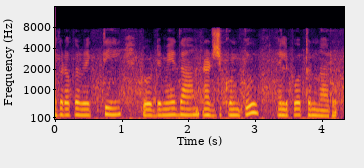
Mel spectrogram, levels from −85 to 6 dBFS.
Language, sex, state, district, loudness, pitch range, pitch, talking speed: Telugu, female, Telangana, Hyderabad, -13 LUFS, 190-205 Hz, 195 Hz, 95 wpm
